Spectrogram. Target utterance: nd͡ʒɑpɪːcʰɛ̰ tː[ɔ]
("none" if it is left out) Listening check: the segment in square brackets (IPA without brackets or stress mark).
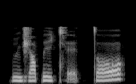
ɔ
